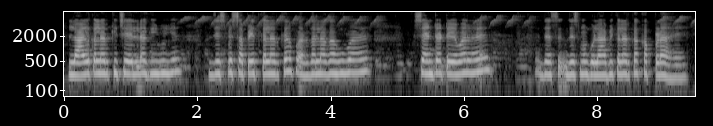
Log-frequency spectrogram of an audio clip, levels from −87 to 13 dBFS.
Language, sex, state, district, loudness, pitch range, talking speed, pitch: Hindi, female, Jharkhand, Jamtara, -24 LUFS, 235-260 Hz, 160 wpm, 250 Hz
